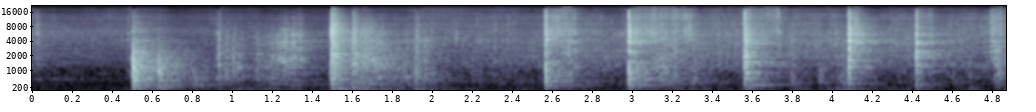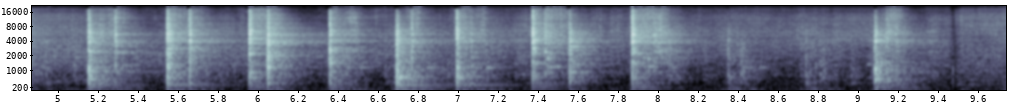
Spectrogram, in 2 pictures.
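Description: Ground beef simmering in homemade organic bone broth is stirred in a pan, a spoon scraping and knocking the pan in a steady series of sharp clacks over a soft, constant bubbling sizzle, close and with no talking.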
